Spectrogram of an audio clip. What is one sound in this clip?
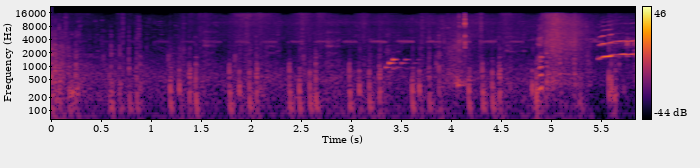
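Horse hooves thud rhythmically over soft ground.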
